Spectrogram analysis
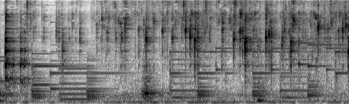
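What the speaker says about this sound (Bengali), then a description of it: "এখন আমি একটা কিউব বাটার দিয়ে দিচ্ছি" A cube of butter sizzling in hot white oil in a nonstick kadai, with crackling frying and light stirring and utensil clinks throughout, close and moderately loud.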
